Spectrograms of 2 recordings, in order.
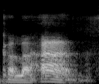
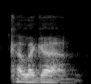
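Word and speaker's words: Callaghan: called james calagan well i don't use the pronunciation callahan because i use the pronunciation as i find the spelling which is kalagan in the in october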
